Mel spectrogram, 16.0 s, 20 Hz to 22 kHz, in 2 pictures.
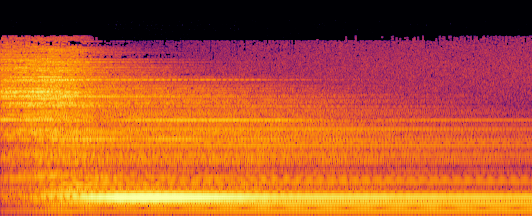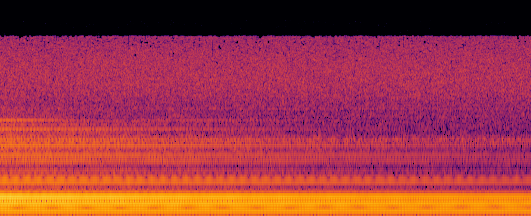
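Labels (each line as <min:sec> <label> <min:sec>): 0:00.0 A rhythmic metallic vibration sound. 0:16.0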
